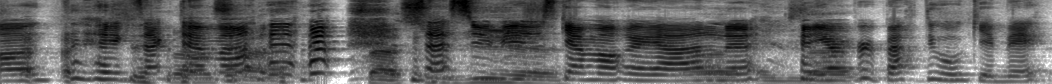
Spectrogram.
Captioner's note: laughs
